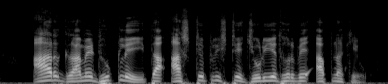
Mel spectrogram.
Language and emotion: Bengali, neutral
